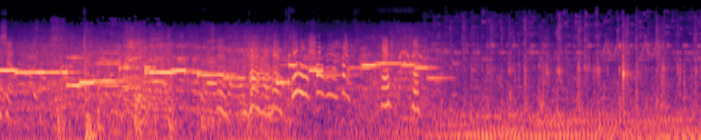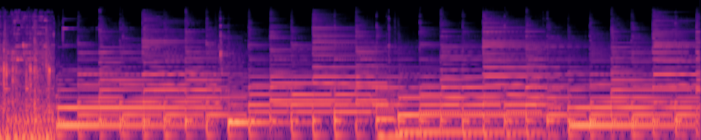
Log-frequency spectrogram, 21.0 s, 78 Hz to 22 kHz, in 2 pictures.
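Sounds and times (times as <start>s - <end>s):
voices: 0.0s - 11.4s
hooves clip-clopping on stone: 6.3s - 11.4s.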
